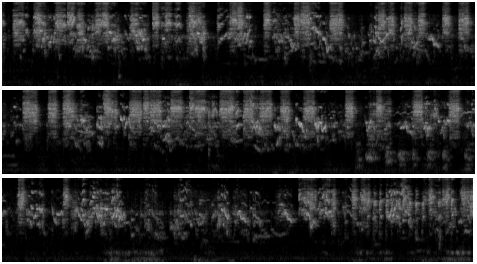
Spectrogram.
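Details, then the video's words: A morning flock chirping steadily, rapid high tweets repeating in a fast, almost continuous stream, with a few soft, lower notes in the last seconds. "Cute Birds Chirping Sounds In The Morning"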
